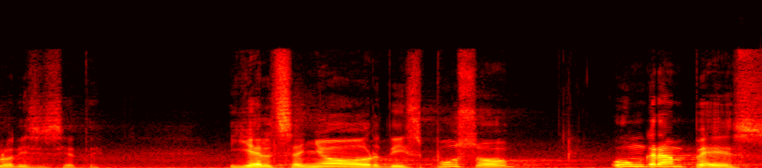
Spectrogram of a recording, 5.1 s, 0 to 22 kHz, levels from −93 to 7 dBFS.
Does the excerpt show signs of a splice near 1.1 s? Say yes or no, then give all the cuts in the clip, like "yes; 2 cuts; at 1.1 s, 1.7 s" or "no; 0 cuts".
no; 0 cuts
